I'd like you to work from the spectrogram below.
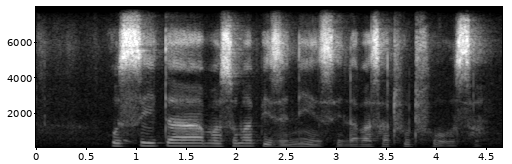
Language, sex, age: Swati, male, 20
